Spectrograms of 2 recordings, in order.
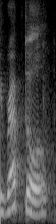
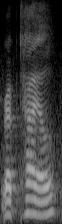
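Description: First: "reptile" said REP-tull; weak final syllable in "reptile", REP-tull; REP-tull pronunciation. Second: "reptile" with a full long-i TILE; "reptile" said REP-TILE, rising at the end; own REP-tile pronunciation. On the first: Offering the friend's way first, "reptile" as REP-tull. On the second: Showing their own way, "reptile" as REP-tile. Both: Shown as a demonstration. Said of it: "which is how I pronounce it".

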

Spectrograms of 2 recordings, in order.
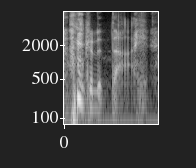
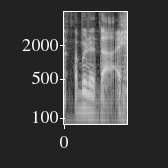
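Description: First: Laughing through the words. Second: Said in the usual way. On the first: Real, not acted. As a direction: giggle it out helplessly. Laughing at own doom.

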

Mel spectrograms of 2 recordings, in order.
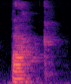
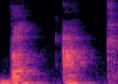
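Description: First: Said in the usual way. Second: B-ack split into its sounds, short a; sounding out B-ack for children; sounded out. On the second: Shown as a demonstration. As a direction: segment B-ack slowly, sound by sound. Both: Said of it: "What about the word back".

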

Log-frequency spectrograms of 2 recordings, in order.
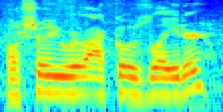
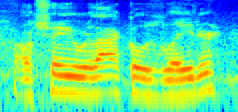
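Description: Both takes have the same delivery.

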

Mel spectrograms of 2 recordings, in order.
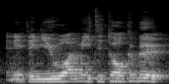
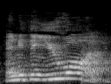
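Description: First: Said in the usual way. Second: YOU lifted high and loud; Anything YOU want, with you much higher; stress on YOU. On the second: Acted. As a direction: punch the word you, pointing at the viewer. Repeating offer, stressing the listener.

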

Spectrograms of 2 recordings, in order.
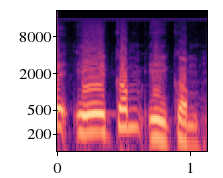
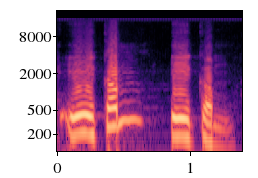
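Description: First: Said in the usual way. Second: "एकम एकम" said slowly, each एकम set apart clearly; slow deliberate repetition. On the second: Shown as a demonstration. Teacher showing students the doubled word, slow and deliberate. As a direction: spell out एकम एकम slowly for the class. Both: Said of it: "एक शब्द को हमने दो बार कहा".

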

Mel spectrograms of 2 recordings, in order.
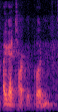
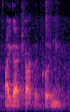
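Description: First: Words round a chewed candy; eating gross jelly beans. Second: Said in the usual way. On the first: Real, not acted. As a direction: mouth full, chewing a jelly bean. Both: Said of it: "It took me a second to recognize the flavor".

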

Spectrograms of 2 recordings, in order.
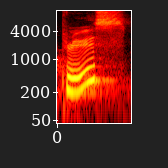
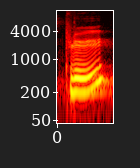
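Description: First: "plus" with a clear final S; S pronounced. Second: "plus" as "plu", no final S; silent S. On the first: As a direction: say "plus" ending on an audible hiss of S. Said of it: "S가 발음이 되고". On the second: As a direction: drop the S of "plus", ending on the vowel. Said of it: "S가 발음이 되지 않고". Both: Shown as a demonstration.

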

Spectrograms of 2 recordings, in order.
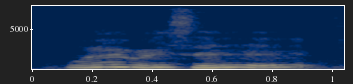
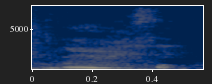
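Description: First: Higher, louder repeat of Where is it; louder searching call. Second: Said in the usual way. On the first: Real, not acted.

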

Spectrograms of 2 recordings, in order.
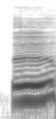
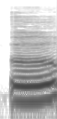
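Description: First: او as French eu, rounded eh; pronunciation of او as "eu". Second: او as a rounded French ou; pronunciation of او as "oo". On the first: Teacher showing learners an ending, او said as French eu. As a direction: say او with rounded lips, tongue forward. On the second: Teacher showing learners an ending, او said "oo". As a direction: say او as a pure oo sound. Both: Shown as a demonstration. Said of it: "با تلفظ او".

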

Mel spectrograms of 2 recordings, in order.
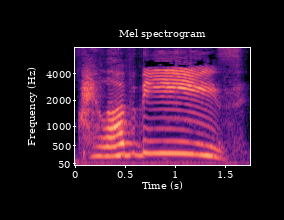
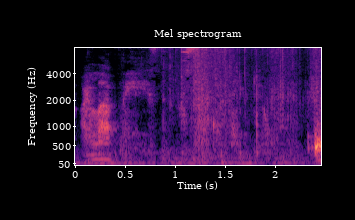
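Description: First: Slow, drawn-out, higher gush; raised, lingering delight. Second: Soft, voiceless whisper; hushed, barely audible thanks; grateful whisper. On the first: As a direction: stretch it out with real delight. Delighted by water drops. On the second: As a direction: whisper it with real gratitude. Moved thanks for the gift. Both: Real, not acted.

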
